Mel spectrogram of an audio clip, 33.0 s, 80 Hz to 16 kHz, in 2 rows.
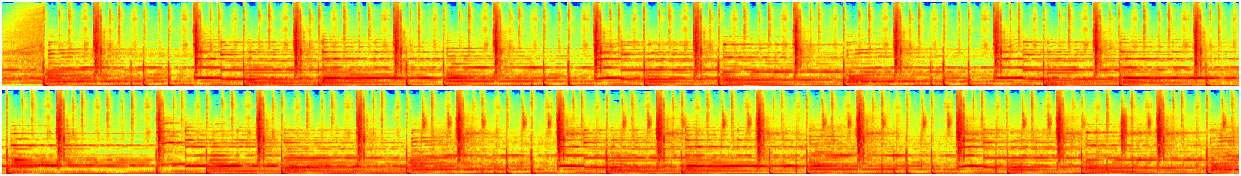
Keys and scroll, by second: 9.9 z.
